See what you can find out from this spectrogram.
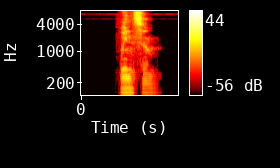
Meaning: Charming, engaging, winning; inspiring approval and trust, especially if in an innocent manner
- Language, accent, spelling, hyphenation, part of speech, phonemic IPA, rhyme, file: English, Australia, winsome, win‧some, adjective, /ˈwɪn.səm/, -ɪnsəm, En-au-winsome.ogg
